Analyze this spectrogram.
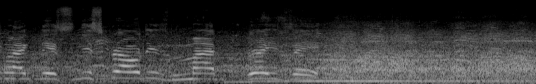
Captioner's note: cheers and Applause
